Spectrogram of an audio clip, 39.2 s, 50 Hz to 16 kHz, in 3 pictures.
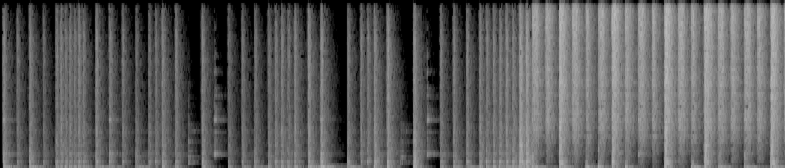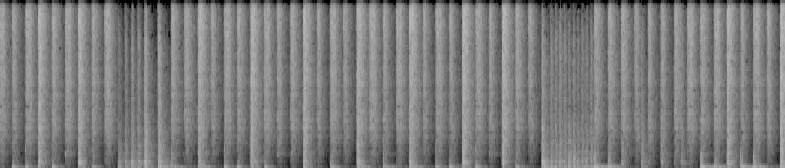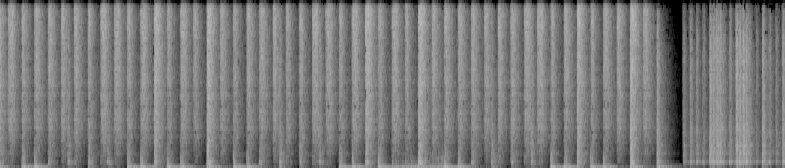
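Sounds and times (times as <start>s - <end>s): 
drumline playing: 0.0s - 39.2s.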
